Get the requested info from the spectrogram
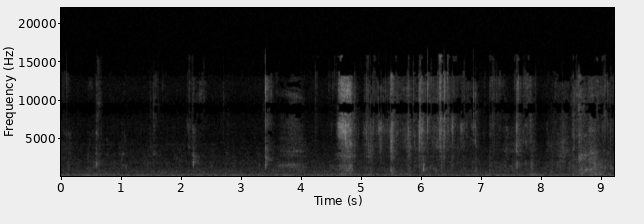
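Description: Close-up crunching of a breaded, deep-fried jumbo shrimp being bitten and chewed, with scattered faint crisp crackles. The strongest crunch comes about halfway through.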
